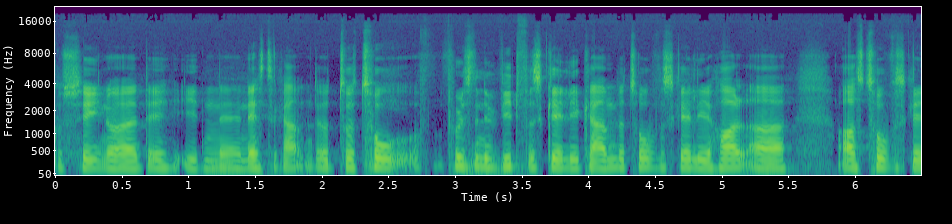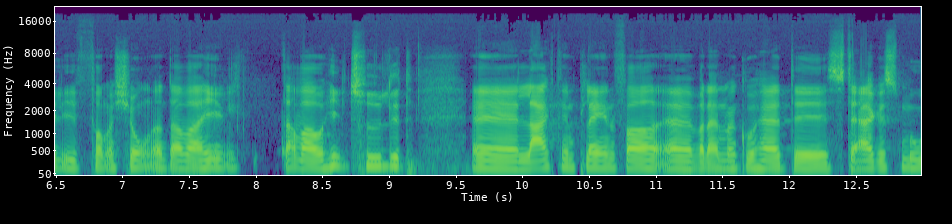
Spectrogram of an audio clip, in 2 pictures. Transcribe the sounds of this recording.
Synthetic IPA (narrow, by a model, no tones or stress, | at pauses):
kuse̝̰ːnɔ̽ːð̩ˠæd̥e̝id̥ennesd̥əkʰɑ̈m̰b̥d̥e̝ʋɑt͡sʰot͡sʰo̝̰ːfulsd̥end̥iʋid̥fɒ̽sɡ̥el̰iəkʰɑ̈mb̥ət͡sʰo̝̰ːfɒ̽sɡ̥el̰iəɦɒ̽l̰ɒ̽ʔɒ̽sə̥t͡sʰo̝̰ːfɒ̽sɡ̥el̰iəfɒmʔæɕo̝̰ːnʔɐd̥ɑ̈ʋɑ̈he̝̰ːld̥ | d̥ɑ̈ʋɑ̈jo̝ɦe̝̰ːld̥̚t͡sʰyːð̞ˠlid̥ølɑ̈ɡ̥̚d̥e̝npʰlɛ̰ːnfɒ̽ʋɒɾ̥ænmænkʰuɦæd̥e̝sd̥æɐɡ̥əsd̥muː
